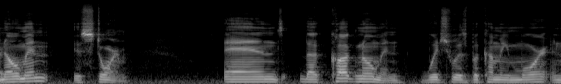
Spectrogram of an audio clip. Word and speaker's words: cognomen: There was a praenomen, which was their first name, a nomen, which was the last name, and a cognomen or cognomen, or in Italian it's cognome. In Latin, it probably sounds like cognomen.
